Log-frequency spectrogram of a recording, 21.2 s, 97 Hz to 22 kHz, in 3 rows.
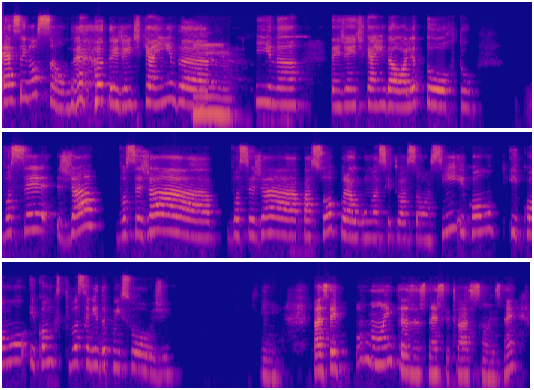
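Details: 37-year-old woman who stutters, onset at age 4, father and brother also stuttered; she calls it a neurobiological speech disorder; stuttering.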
